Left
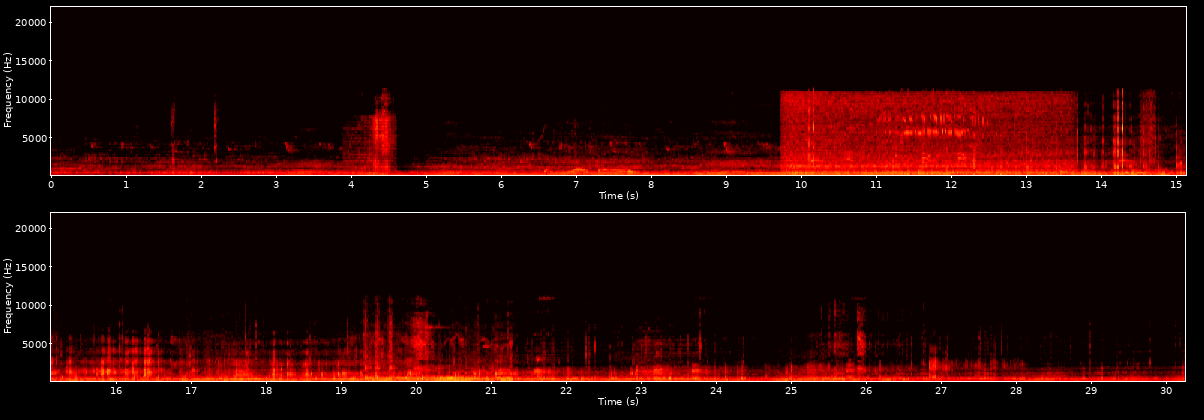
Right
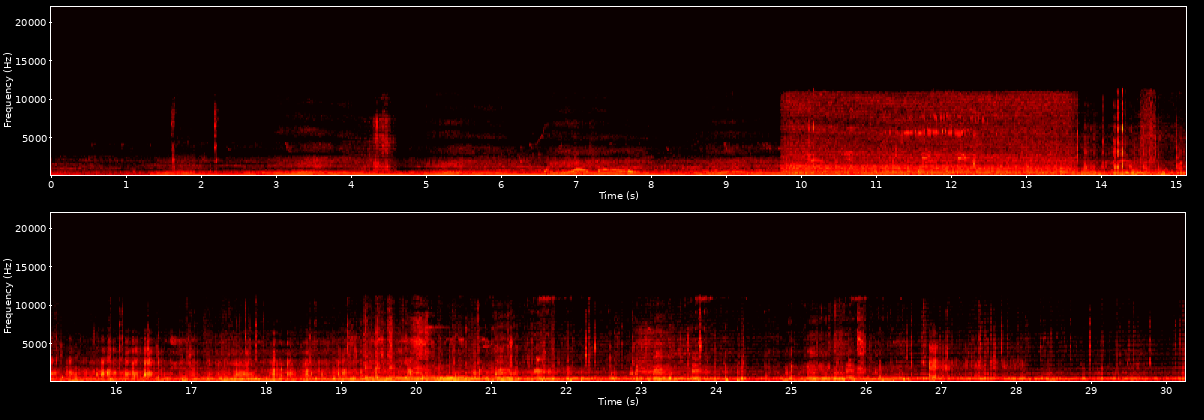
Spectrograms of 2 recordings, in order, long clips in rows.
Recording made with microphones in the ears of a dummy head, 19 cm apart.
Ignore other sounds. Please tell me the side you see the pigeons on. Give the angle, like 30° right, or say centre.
centre.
